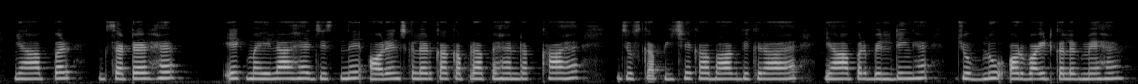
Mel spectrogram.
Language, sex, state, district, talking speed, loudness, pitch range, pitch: Hindi, female, Bihar, Gopalganj, 175 wpm, -26 LUFS, 255-275 Hz, 265 Hz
